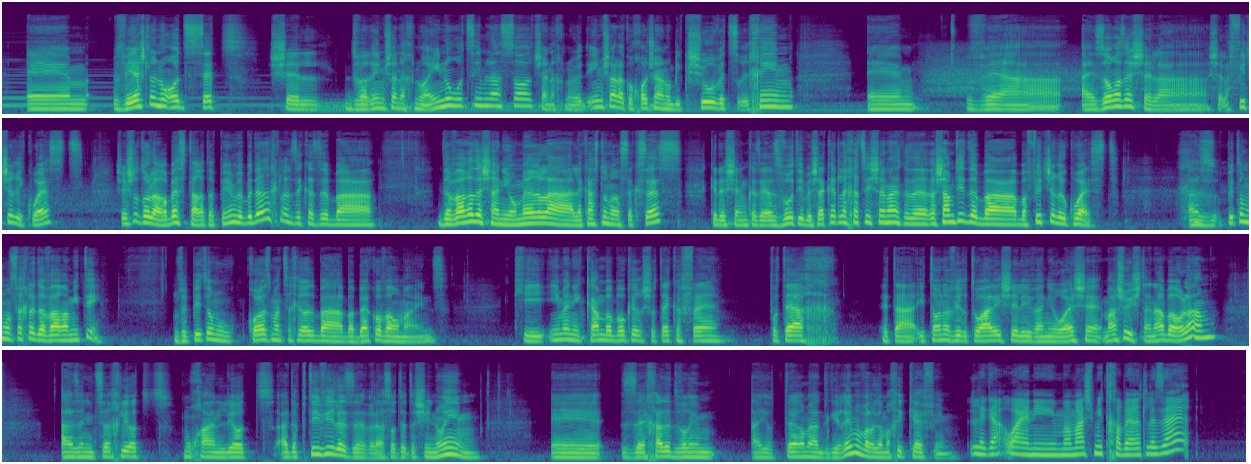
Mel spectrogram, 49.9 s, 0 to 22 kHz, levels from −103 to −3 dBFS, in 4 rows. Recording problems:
background music; faint; until 14 s; 25 dB below the speech

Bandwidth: 14.5 kHz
